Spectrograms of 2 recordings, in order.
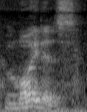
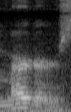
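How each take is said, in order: First: It is said in a non-standard accent. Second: It is said in a standard American accent. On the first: "is what I was saying was so funny" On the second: "In standard English, American English anyway, you'd say murders"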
